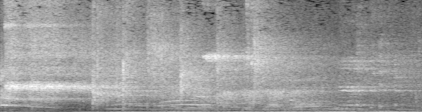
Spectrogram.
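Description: Voices of spectators and players shouting and talking in a gymnasium, a long falling shout trailing off just after the start, with a couple of sharp thuds and a steady low hum beneath.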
